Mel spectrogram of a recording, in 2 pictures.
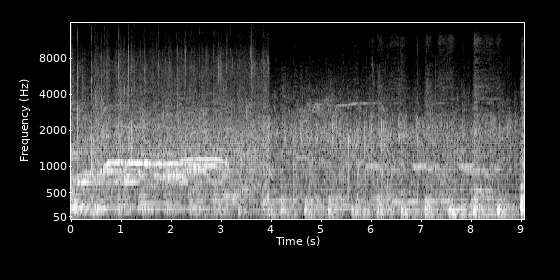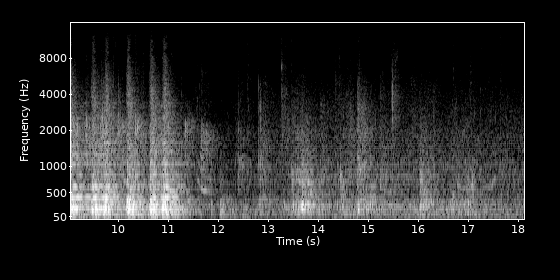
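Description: Live pit band playing music with a steady stream of notes. The music dies away about eleven seconds in, leaving quieter scattered knocks and taps.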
